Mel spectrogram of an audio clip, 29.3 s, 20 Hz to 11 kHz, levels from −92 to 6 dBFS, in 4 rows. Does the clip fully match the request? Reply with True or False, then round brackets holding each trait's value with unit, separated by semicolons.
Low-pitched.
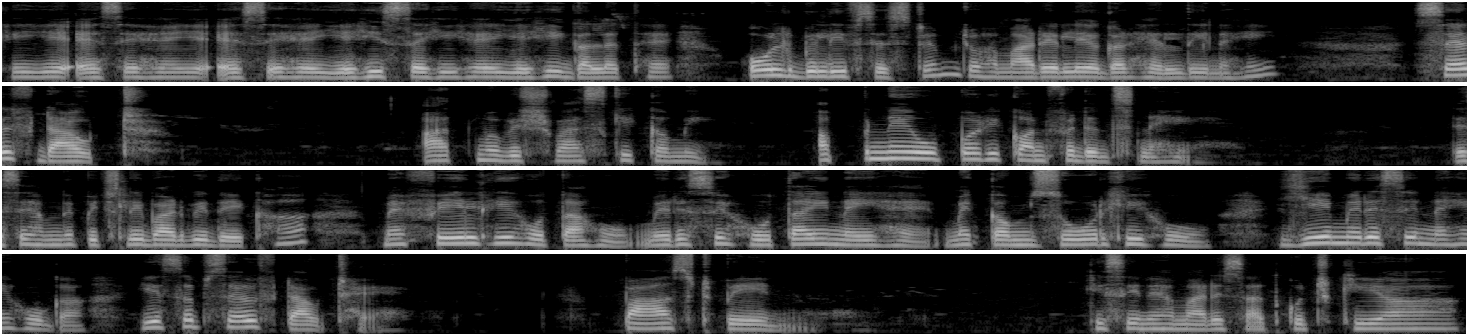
False (170 Hz)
